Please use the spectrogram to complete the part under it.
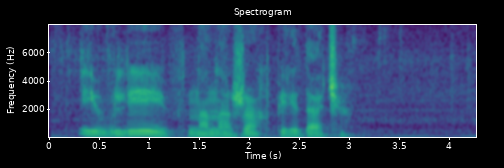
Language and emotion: Russian, neutral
